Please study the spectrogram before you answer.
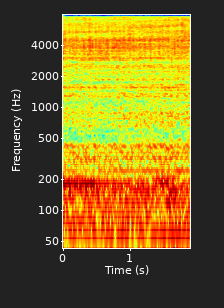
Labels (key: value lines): label: anthrophony, boat engine
recorder: SoundTrap 500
